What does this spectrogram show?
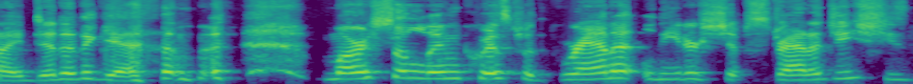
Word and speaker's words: Lindquist: I pronounced it wrong when I asked her, and I did it again. Marsha Lindquist with Granite Leadership Strategy.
